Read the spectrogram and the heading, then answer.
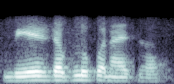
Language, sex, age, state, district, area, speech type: Marathi, male, 18-30, Maharashtra, Yavatmal, rural, conversation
